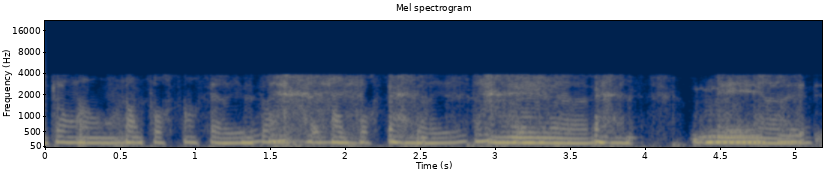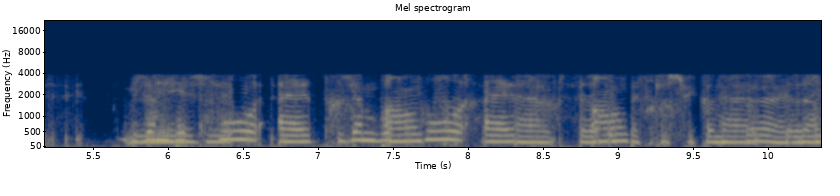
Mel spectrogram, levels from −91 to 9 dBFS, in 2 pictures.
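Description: A speech recording carries two faults for its whole length. The first is a doubled audio track. A second, full-band copy of the speech runs about a second and a half behind the original at roughly the same loudness, so the two overlap and compete. Unlike an echo or reverb, the copy does not decay, gains no room colour, and does not repeat again. It is a single clean duplicate, most likely the same audio captured a second time by a slower path or two out-of-step copies left in an edit. The second fault is the RealAudio 14.4 codec, applied heavily. Nothing above 3.8 kHz survives, and the speech sounds muffled and gargly, which fits an 8 kbit/s dial-up speech codec. What separates this from a simple low-pass filter is the gargly distortion inside the remaining band. A filter would only dull the sound, while this codec also smears and garbles what it keeps.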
